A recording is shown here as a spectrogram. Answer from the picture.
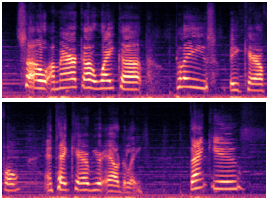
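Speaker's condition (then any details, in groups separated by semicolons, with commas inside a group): No condition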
